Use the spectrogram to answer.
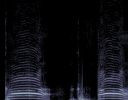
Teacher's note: कम जो अल्प प्राण में है वो कम सांस ज्यादा सांस, कम सांस ज्यादा सांस, जैसे क कम सांस, ख खुद तुम बोल के देखो, खुद तुम बोल के देखो, क ख, अब तुम खुद देखो ज्यादा सांस कहाँ ले रहे हो, ख पे ले रहे हो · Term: महाप्राण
